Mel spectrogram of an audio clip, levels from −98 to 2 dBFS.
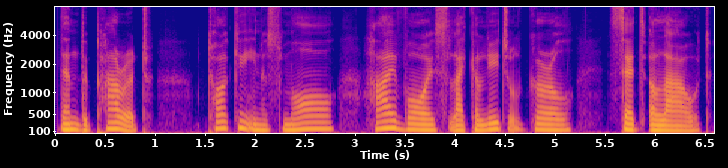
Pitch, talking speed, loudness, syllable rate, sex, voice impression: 135 Hz, 135 wpm, -20 LUFS, 3.9 syllables/s, male, very masculine, very adult-like, middle-aged, thick, slightly tensed, powerful, bright, soft, slightly muffled, fluent, slightly raspy, cool, intellectual, very sincere, very calm, mature, slightly friendly, reassuring, unique, slightly elegant, wild, slightly sweet, lively, kind, modest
